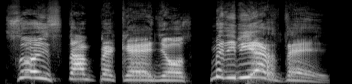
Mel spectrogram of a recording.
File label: yell, es; Heavy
